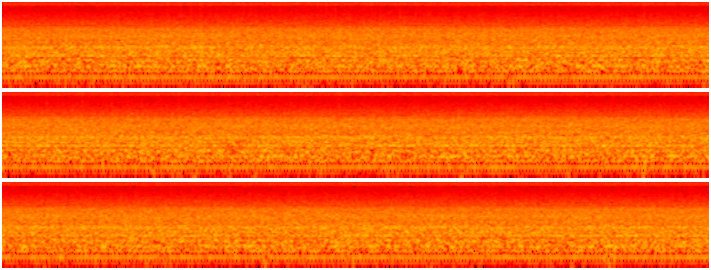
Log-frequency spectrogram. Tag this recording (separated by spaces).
air-conditioning ambiance ambience ambient atmosphere background buzz drone fan hum machine noise vent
